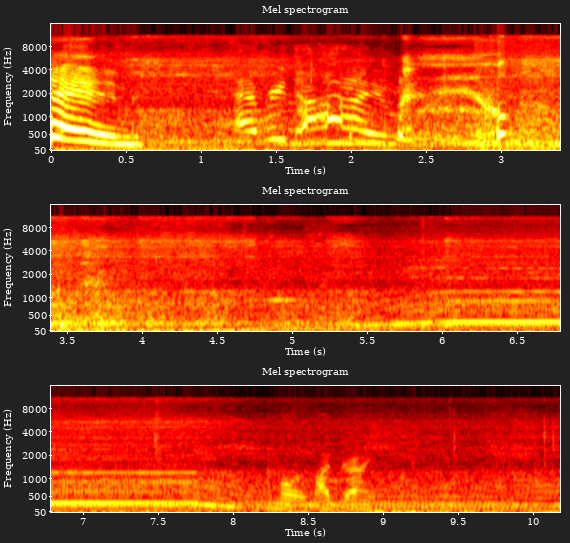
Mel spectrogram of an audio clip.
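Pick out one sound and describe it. A car engine revs and roars.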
